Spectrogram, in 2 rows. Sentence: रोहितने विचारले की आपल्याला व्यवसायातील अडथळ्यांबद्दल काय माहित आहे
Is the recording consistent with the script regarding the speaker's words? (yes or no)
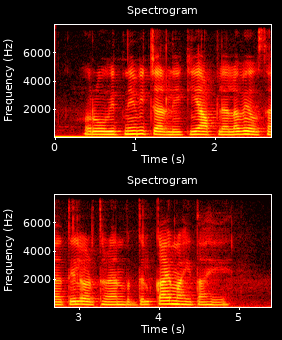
yes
